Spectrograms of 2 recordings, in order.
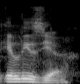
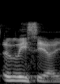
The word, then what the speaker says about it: Ilysia: Right, so pronunciation is Ilysia. Yes, Ilysia, yeah.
